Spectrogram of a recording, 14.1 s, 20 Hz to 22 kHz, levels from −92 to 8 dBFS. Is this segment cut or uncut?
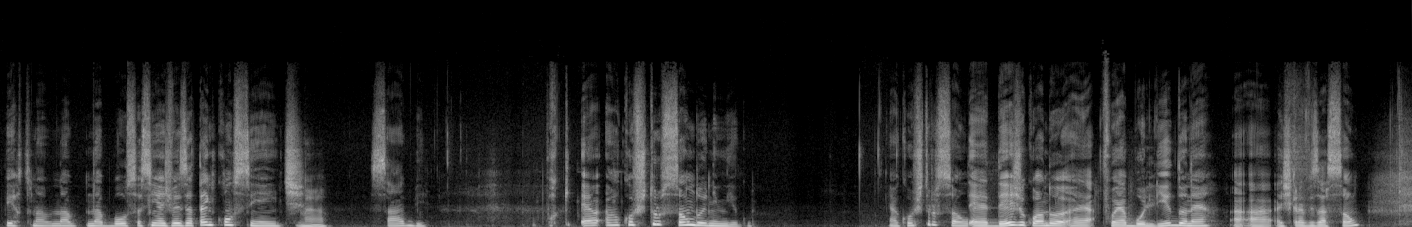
cut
